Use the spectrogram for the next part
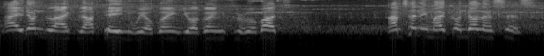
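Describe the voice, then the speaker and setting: A man in his twenties from Uganda, talking to himself in a repetitive, preachy monologue while walking a city street at night, sweaty from walking fast. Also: sits high, steady tone, a bit bright, a little hiss or hum, rough recording. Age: 20s. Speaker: vlogger. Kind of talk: rambling night-walk monologue.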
